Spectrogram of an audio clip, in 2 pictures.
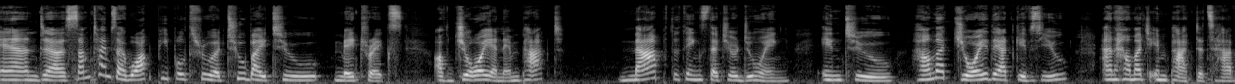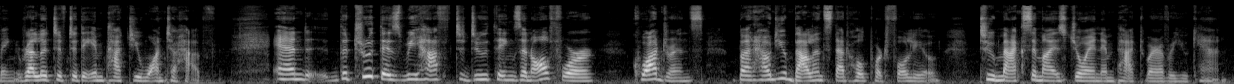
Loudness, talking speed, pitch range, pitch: -19 LUFS, 175 wpm, 170-220 Hz, 195 Hz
